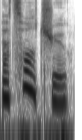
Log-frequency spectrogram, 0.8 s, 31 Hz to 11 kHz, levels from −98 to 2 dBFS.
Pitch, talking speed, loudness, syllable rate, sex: 200 Hz, 220 wpm, -15 LUFS, 4.2 syllables/s, female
